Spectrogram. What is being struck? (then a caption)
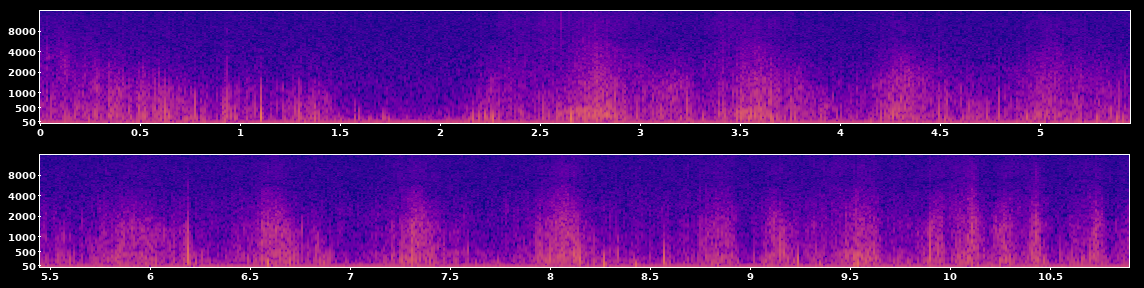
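Metal mesh microphone grille rubbed with cotton swabs. Two cotton swabs, one in each hand, rub and scratch continuously over the metal mesh microphone grilles of a Zoom handheld recorder. The close, muffled scraping comes in repeated soft swells with a heavy low-end rumble and occasional brighter scratchy bursts.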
